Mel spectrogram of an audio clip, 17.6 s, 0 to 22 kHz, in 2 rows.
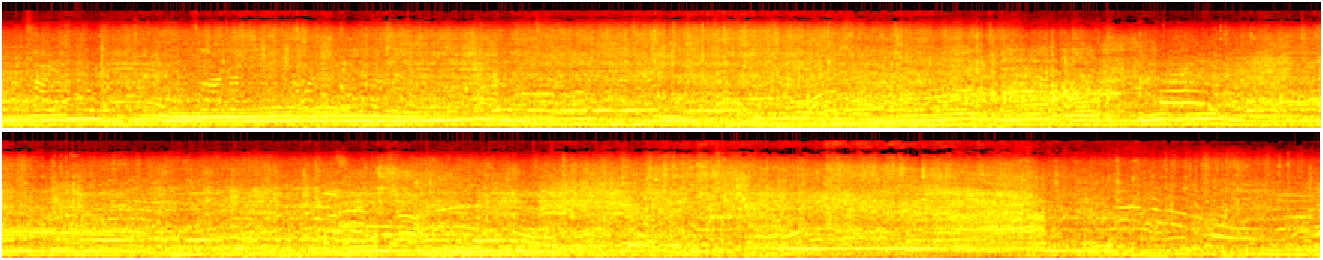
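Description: Several stock car engines of the over-1800 cc class racing on a dirt track, revving hard with pitches that keep rising and falling as the cars accelerate and lift off for the turns.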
